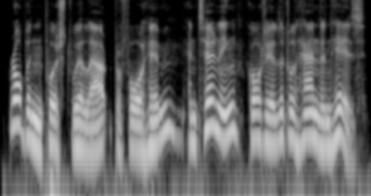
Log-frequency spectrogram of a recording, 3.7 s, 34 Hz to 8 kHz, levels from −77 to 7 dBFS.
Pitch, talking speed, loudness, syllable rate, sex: 155 Hz, 225 wpm, -14 LUFS, 5.4 syllables/s, male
